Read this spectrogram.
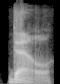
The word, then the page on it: dele: British English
